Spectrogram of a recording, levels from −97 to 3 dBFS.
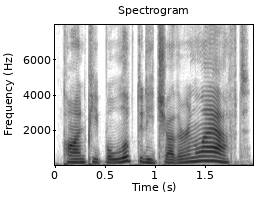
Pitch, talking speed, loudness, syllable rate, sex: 200 Hz, 270 wpm, -17 LUFS, 7.3 syllables/s, female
